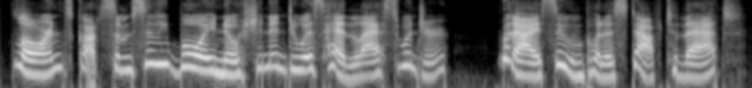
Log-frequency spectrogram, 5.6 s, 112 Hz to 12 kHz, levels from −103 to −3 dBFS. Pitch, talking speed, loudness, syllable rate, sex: 275 Hz, 200 wpm, -22 LUFS, 5.0 syllables/s, female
